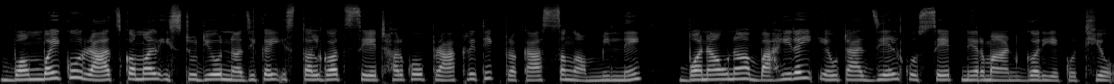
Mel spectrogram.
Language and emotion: Nepali, neutral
